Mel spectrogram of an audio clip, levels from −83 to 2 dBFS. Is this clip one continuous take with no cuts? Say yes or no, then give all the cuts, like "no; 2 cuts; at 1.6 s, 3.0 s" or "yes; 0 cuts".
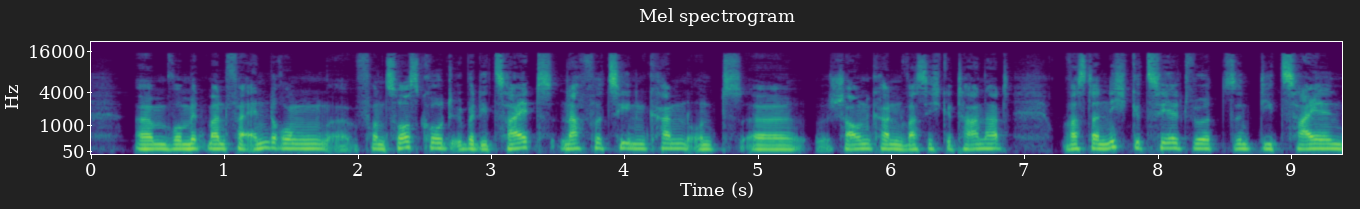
no; 1 cut; at 7.2 s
